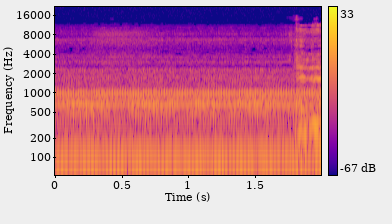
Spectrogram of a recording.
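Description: Steady low hum with a fainter, steady higher tone above it, unchanging throughout.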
